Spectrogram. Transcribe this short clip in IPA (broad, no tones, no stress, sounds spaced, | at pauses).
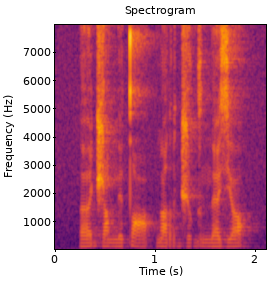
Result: ɜ d͡ʒ ɑ n̪ ɪ t̪ ɑ | ɳ ɑ r d͡ʒ ʊ ɡ ə n̪ ɛ zʲ ɒ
